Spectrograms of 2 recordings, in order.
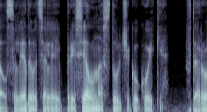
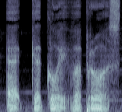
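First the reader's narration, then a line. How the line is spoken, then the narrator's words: Strained, forced out. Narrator (Russian): только выдавил он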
